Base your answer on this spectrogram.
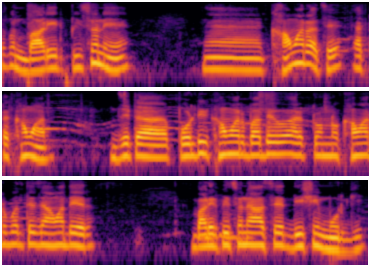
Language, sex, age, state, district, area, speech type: Bengali, male, 60+, West Bengal, Birbhum, urban, spontaneous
